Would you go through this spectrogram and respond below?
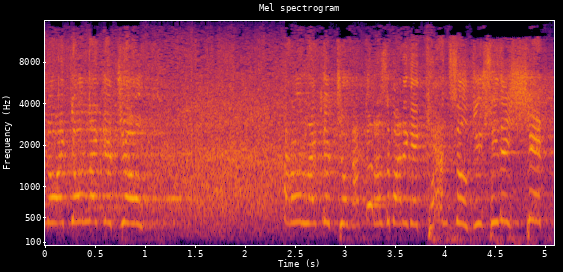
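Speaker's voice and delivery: loud, high-pitched protest; hammed-up indignant yelling; mock outrage. Acted outrage at the waiter's prank.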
